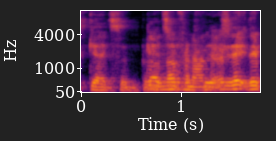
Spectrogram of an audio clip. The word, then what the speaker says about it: Gedson: But for the hard G, it's a G.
